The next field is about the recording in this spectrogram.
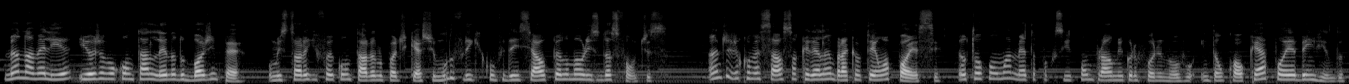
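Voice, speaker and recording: A woman's voice: a little high, fast talker, darkish tone, soft background music. A young Brazilian woman telling a scary story as host, in casual scripted narration. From Brazil, from a capital city.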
